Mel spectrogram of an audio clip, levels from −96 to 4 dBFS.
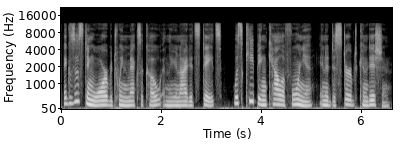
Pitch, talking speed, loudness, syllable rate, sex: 180 Hz, 135 wpm, -19 LUFS, 5.1 syllables/s, female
